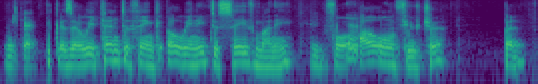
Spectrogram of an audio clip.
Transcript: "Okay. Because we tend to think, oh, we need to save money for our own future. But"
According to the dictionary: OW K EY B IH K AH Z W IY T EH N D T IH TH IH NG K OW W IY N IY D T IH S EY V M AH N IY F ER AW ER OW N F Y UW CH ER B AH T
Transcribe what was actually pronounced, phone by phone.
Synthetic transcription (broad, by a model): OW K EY B IH K AH Z W IY T EH N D T IH TH IH NG K OW W IY N IY D T IH S EY V M AH N IY F ER AW ER OW N F Y UW CH ER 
